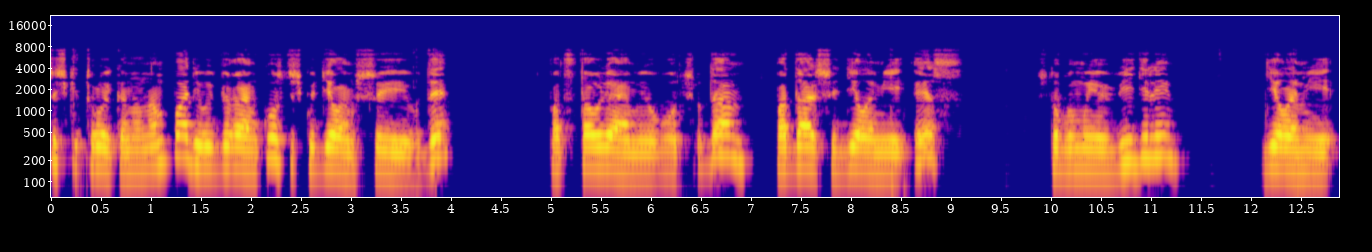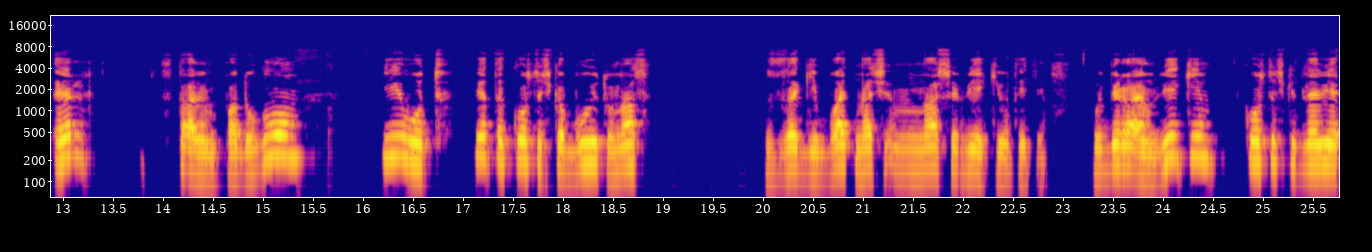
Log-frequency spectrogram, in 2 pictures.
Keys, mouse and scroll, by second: 0.3 KP_3, 3.8 shift+d, 6.5 click, 9.7 click, 10.9 click, 12.6 r, 14.3 click, 15.9-17.7 middle drag, 18.1-19.6 middle drag, 20.1 middle click, 22.8 click, 23.9 shift+click, 24.5 shift+click.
